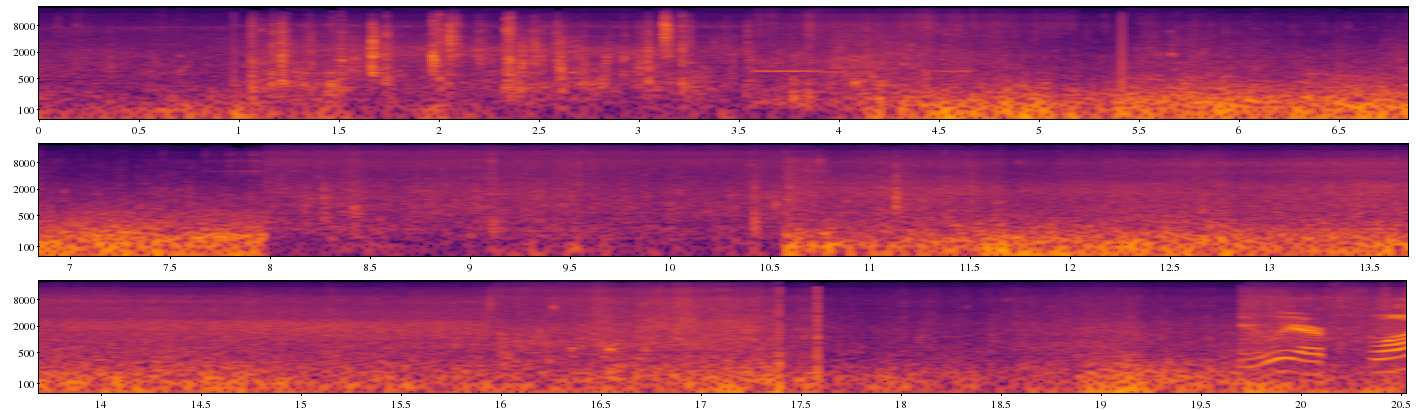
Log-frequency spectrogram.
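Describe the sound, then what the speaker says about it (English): A sailboat heads out of an anchorage off the island of Cabrera toward Mallorca, with heavy wind buffeting and rushing water and surf washing loudly around the hull, easing briefly before returning, with faint voices now and then. "we're going to sail out of the anchorage"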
